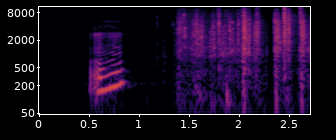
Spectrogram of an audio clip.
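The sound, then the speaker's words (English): A brief murmured voice, then a string of crisp rustling bursts as printed paper sheets are handled and crinkled, loud and uneven for over a second. “That's the sound of paper.”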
